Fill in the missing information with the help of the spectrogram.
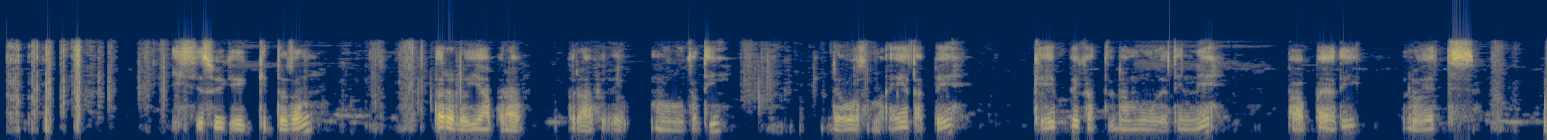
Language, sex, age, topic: Gamo, female, 18-24, agriculture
